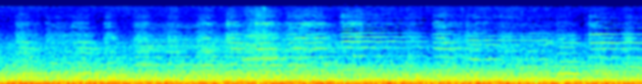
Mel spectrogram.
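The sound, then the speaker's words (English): A steady, unbroken low rumble of car interior noise, dominated by deep droning road and engine hum with a faint hiss above it, holding an even level throughout with no voices. “I think I look like an idiot here in the car, but I don't care.”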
